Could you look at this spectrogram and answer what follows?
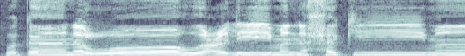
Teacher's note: اللہ کا لام کس سے ہے؟ زبر کے ساتھ ہے تو پر پڑھیں گے، یعنی منہ بھر کے موٹا کر کے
